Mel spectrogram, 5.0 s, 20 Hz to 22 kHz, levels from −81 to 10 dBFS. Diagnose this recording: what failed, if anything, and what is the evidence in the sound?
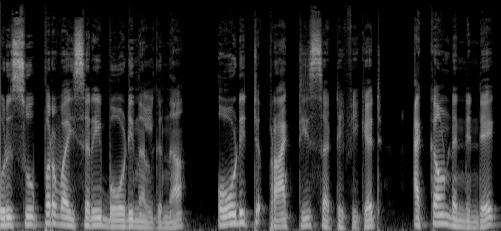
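Nothing in the signal chain has failed: the speech arrives intact and continuous, with no audible disturbance attributable to wiring, conversion, buffering, processing, transmission, storage or playback.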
